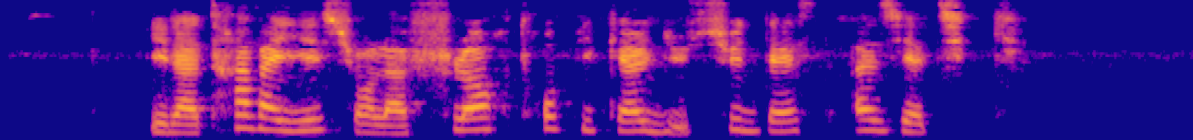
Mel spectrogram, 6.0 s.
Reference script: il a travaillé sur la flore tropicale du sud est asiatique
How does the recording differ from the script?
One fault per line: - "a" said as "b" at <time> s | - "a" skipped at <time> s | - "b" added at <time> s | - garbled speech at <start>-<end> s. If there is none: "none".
none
